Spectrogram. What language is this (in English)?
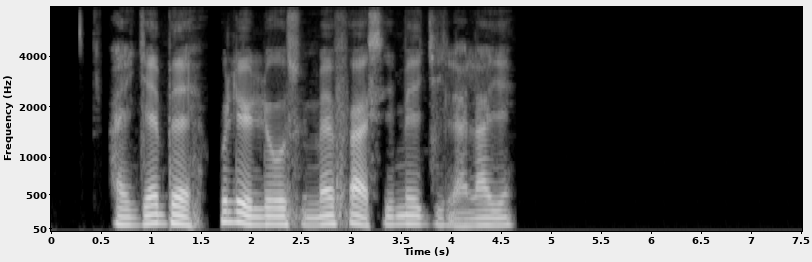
Yoruba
